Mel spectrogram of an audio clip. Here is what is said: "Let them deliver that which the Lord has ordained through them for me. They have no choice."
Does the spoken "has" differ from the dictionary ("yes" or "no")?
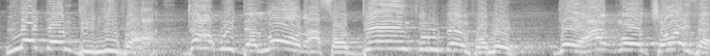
yes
